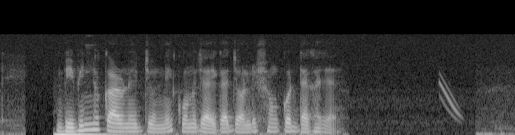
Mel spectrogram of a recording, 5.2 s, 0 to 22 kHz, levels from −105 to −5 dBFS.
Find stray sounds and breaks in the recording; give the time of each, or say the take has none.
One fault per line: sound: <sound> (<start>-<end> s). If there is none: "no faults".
sound: chirp (4.4-4.7 s)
